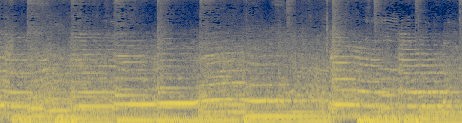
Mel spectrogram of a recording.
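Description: Live band playing an instrumental passage: electric guitar holding and bending notes over bass guitar and drums with cymbals.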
